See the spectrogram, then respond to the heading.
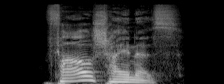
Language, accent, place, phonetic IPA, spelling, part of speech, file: German, Germany, Berlin, [ˈfaːɐ̯ˌʃaɪ̯nəs], Fahrscheines, noun, De-Fahrscheines.ogg
- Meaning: genitive singular of Fahrschein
